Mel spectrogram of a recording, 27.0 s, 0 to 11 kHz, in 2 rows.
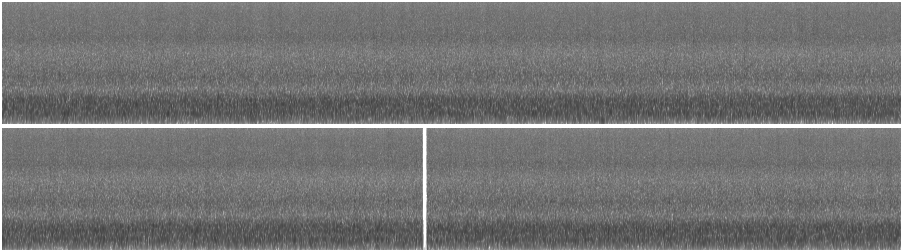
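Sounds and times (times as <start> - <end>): waterfall rushing: 0.0 - 26.9.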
